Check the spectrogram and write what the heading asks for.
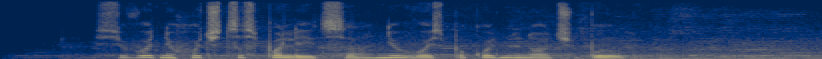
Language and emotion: Russian, sad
